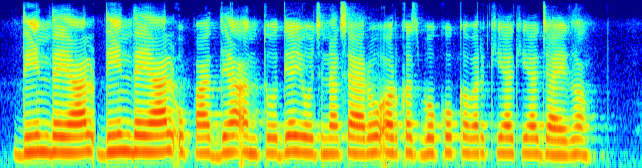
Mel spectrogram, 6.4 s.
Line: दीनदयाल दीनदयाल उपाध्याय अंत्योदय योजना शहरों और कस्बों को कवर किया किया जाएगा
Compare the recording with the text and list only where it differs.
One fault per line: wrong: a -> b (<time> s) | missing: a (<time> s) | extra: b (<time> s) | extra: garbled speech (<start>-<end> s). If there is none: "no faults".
no faults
